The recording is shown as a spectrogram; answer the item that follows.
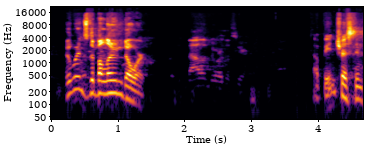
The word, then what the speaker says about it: Ballon d'Or: Who should win the Balloon d'Or? Say it again. Balloon. Ballon d'Or? I'm saying it wrong. Ballon d'Or.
